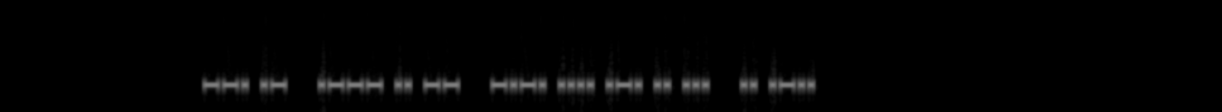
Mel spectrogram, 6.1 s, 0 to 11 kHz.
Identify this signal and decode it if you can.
Morse code, heard as a keyed tone, about 53 wpm, 700 Hz. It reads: GA JIM CHRIS IL
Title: K1USN SST QSO Practice - 50wpm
